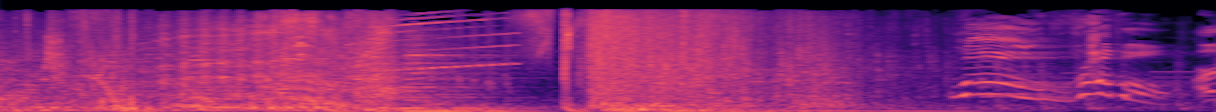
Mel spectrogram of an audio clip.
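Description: Animated-film sound effects of a fireball blast crashing and shattering, a long smash with debris breaking apart and a sharp crack about three seconds in. Near the end a character's voice cries out.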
